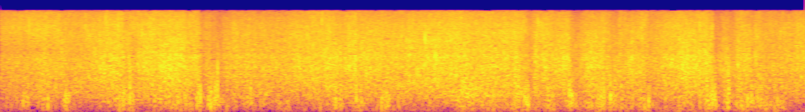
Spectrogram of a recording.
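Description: Severe thunderstorm: violent wind and torrential rain, with gusts buffeting the microphone. It grows louder about a second in, then stays at a dense, gusting level.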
